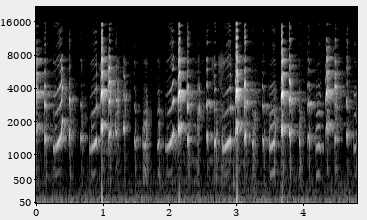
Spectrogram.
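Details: Singing pet cockatiel running to its partner: clusters of buzzy harmonic chirps roughly once a second, linked by thin lower whistles and soft ticks, indoors.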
